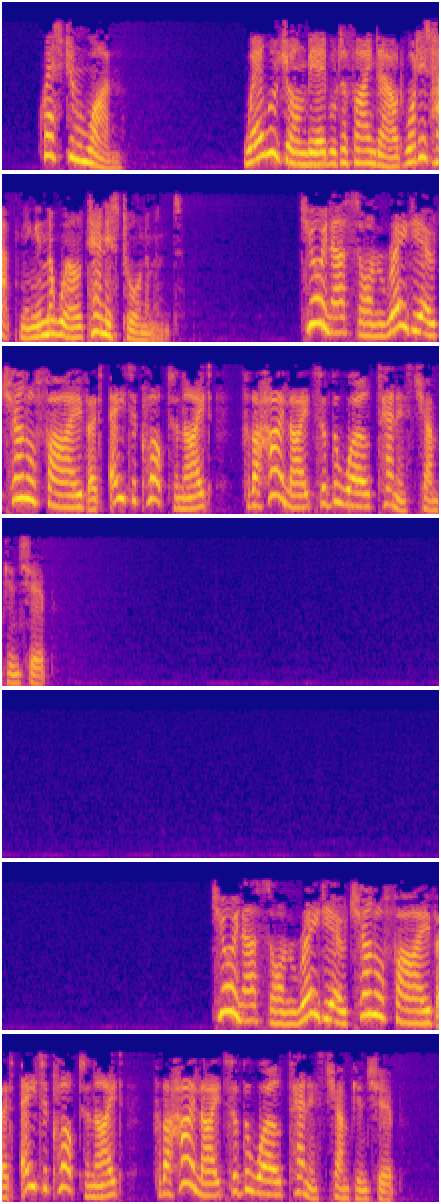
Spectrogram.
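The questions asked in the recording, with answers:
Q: Where will John be able to find out what is happening in the World Tennis Tournament?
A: On Radio Channel 5 (at 8 o'clock tonight)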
